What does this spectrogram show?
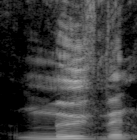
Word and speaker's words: MVMT: It's spelled MVMT, but pronounced Movement.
